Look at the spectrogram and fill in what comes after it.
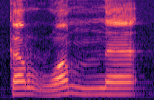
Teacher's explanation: را پر زبر ہے، را کو پر کر کے پڑھا جائے گا اور را مشدد ہے، جماؤ کے ساتھ پڑھیں گے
